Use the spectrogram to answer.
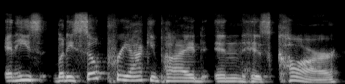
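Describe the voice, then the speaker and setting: A man co-hosting a podcast, talking through a horror movie in a loose, chatty way. His pitch sits a bit high and leaps all over the place, and he laughs easily and slips into quick impressions of the characters. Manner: animated, laughs often, acts out lines. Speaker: podcast co-host. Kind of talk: casual movie-recap chat.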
